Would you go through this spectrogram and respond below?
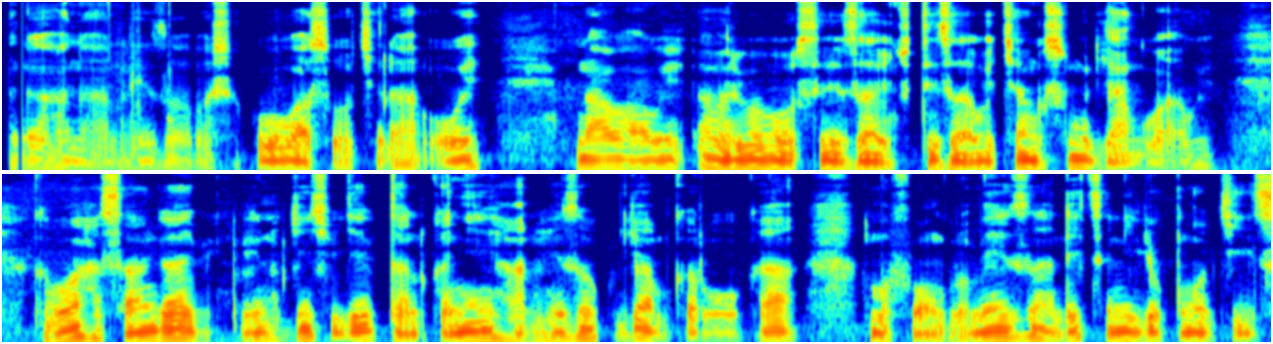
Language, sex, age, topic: Kinyarwanda, male, 25-35, finance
